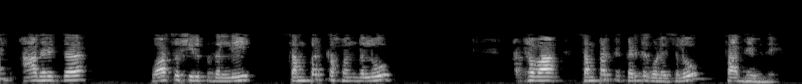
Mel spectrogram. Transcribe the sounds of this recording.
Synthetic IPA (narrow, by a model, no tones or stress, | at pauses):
aːd̪ʱɐɾit̪ɐ | ʋaːsuʃiːlpɐd̪ɐlːi | sɐmpɐɾkɐɦond̪ɐlu | ɐt̪ʰɐʋaː | sɐmpɐɾkɐkɐɽit̪ɐɡoɭisɐlusaːd̪ʱjɐʋid̪e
